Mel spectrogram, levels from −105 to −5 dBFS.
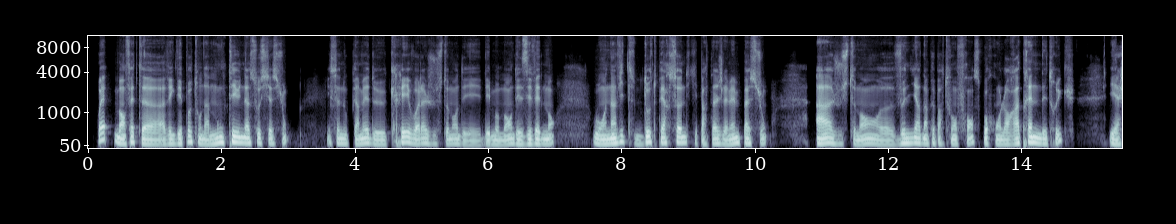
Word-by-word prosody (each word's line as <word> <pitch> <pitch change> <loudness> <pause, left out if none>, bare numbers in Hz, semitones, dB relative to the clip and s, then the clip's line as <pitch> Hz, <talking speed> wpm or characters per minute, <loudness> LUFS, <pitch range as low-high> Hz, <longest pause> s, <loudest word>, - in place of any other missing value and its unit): Ouais, 165 +1 +2
bah, 105 -7 +5
en - - +2
fait, 120 +1 -2
heu, 95 - +6
avec 85 +1 +1
des 95 - +2
potes, 125 +3 -2
on 95 - +1
a 85 - -1
monté 110 +7 +3
une 110 -2 +5
association 105 -2 -2 0.6
et - - -7
ça 100 - -3
nous 95 -1 0
permet 95 +4 0
de 85 -4 -2
créer, 115 0 +2
voilà, 100 0 +1
justement 90 0 -5
des 75 -3 -6
des 80 - -3
moments, 80 +3 -1
des 85 -1 0
événements, 90 0 +1 0.6
où 95 -4 +2
on 90 +2 +3
invite 110 +1 +1
d'autres 115 +9 +1
personnes 110 +1 +2
qui - - -13
partagent 95 +2 -2
la 80 - -1
même 100 +5 +2
passion, 100 -2 -2 0.8
à 100 +2 +5
justement, 90 -1 -2
heu, 75 -1 -4
venir 100 +6 +1
d'un 95 -2 0
peu - - -4
partout 90 -1 -5
en 90 - +1
France - - -4
pour - - -2
qu'on 90 - -1
leur 85 +1 -1
apprenne 110 +1 +4
des 95 -2 0
trucs - - -6 0.5
et 100 - +2
à - - -1
ch - - 0
95 Hz, 210 wpm, -25 LUFS, 85-105 Hz, 0.8 s, heu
